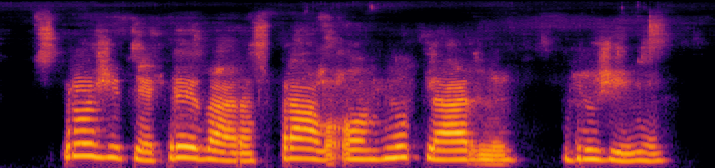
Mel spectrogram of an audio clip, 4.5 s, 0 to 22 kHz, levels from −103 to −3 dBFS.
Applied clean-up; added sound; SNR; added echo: neural mask model Resemble Enhance denoiser.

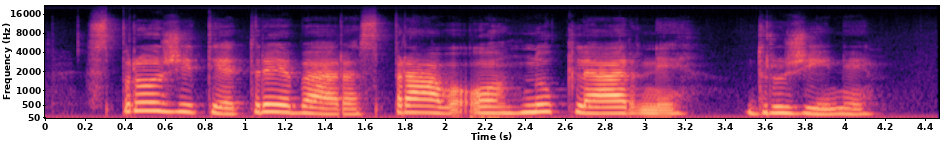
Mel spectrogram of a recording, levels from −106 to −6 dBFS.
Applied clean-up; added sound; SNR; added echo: none; none; none; none.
